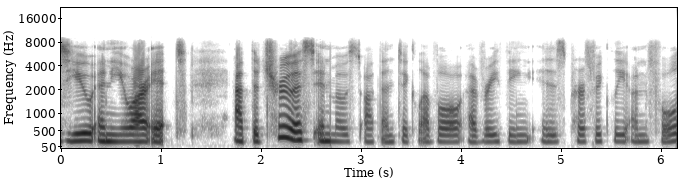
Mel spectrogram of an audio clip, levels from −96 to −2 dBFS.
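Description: The microphone input level was likely set too high, so from 0.73 to 0.84 s, right after "you and you", peaks overshoot the converter's limit by about 7 dB. A small share of samples are flattened, giving a harsh crackle (microphone overload). At 1.02 s the call software likely cut the device's input gain in one step (microphone volume stepped down), dropping voice and background together by about 5 dB. The input likely overloaded again from 1.76 to 1.79 s, about 6 dB over, with briefer crackling. At 2.70 s the software likely stepped the microphone volume down once more, about 8 dB, so the level falls abruptly just before "most authentic level everything".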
